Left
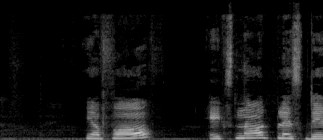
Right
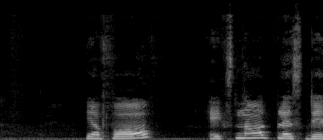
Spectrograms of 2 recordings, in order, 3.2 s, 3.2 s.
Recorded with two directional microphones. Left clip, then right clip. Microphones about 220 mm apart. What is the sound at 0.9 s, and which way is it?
A woman's voice, 30° left (ahead or behind).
